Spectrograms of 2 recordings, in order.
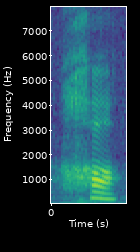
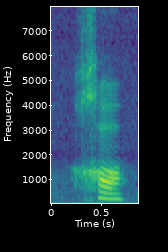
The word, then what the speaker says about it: خاء: الخاء, so it's pronounced kha, kha. Okay, how to pronounce it? The sound occurs as if you are making a grunting noise within the throat, while air moves from the upper throat to the mouth.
